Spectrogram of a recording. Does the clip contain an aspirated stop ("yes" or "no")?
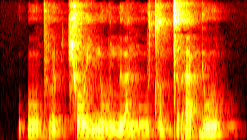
yes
